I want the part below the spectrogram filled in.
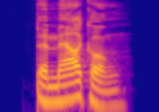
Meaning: remark
- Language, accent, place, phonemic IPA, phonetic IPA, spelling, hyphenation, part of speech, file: German, Germany, Berlin, /bəˈmɛʁkʊŋ/, [bəˈmɛɐ̯kʰʊŋ], Bemerkung, Be‧mer‧kung, noun, De-Bemerkung.ogg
